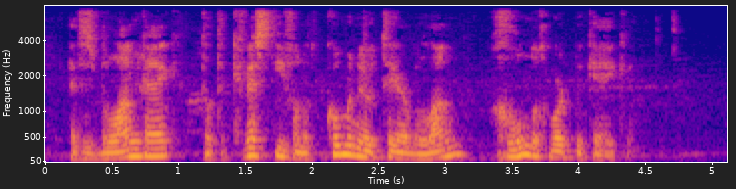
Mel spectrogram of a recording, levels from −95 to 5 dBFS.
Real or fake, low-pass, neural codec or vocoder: real; 7.2 kHz; none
